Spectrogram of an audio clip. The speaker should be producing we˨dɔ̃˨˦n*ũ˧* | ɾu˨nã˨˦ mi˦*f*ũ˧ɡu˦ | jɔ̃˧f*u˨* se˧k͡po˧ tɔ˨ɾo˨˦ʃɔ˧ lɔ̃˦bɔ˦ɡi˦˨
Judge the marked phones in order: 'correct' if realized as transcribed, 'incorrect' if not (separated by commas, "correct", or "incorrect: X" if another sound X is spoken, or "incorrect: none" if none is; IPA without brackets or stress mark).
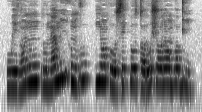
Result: incorrect: ũ˦, incorrect: h, incorrect: o˨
